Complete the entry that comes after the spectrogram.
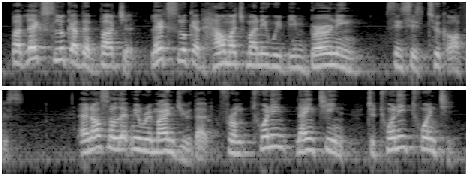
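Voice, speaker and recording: A man from Taiwan with a Taiwanese accent, speaking as a union treasurer candidate in a debate, direct and pointed. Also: high voice. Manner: non-native phrasing, direct and pointed. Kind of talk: debate statement.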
